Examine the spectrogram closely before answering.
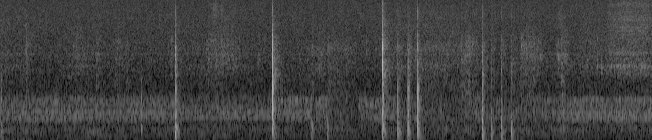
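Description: Sharp clicks over a steady faint hum: two single clicks, then two quick runs of about four clicks each.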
